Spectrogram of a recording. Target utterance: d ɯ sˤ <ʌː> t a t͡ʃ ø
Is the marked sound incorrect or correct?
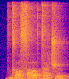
correct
